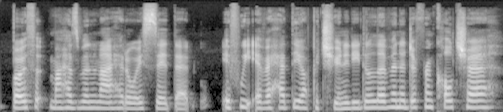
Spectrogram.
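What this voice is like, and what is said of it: Noticeable non-local accent. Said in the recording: “they hear my accent for the first time”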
